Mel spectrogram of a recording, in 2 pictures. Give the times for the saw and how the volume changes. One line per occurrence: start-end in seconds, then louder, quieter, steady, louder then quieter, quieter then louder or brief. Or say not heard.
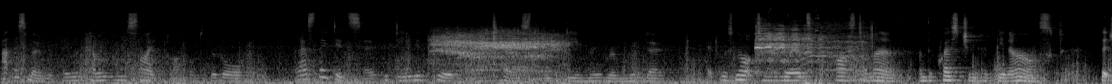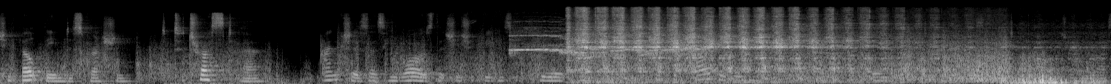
16.8-22.1 quieter.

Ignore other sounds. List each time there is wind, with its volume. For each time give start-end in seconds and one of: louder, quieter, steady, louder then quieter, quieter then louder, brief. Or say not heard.
0.0-22.1 louder.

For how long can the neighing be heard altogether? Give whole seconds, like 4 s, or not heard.
5 s.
